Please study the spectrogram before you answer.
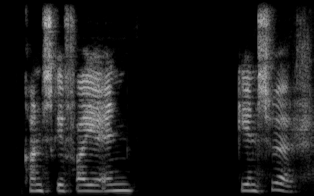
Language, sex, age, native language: Icelandic, male, 10, Icelandic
